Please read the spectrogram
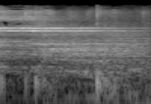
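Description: Volleyball referee's whistle: one long, shrill blast lasting about a second and a half, the signal that authorises the serve. A few low thuds sound under it.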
